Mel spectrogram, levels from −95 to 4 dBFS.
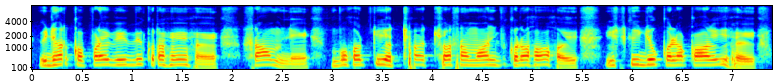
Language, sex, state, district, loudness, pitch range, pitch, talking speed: Hindi, male, Uttar Pradesh, Jyotiba Phule Nagar, -17 LUFS, 180-195 Hz, 185 Hz, 155 wpm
